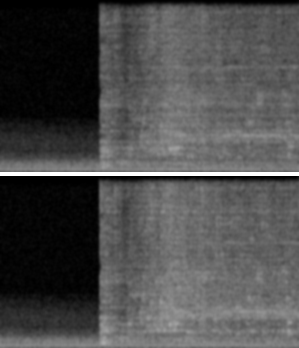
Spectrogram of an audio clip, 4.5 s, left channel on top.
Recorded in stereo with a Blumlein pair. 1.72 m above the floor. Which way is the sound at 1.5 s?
70° right.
